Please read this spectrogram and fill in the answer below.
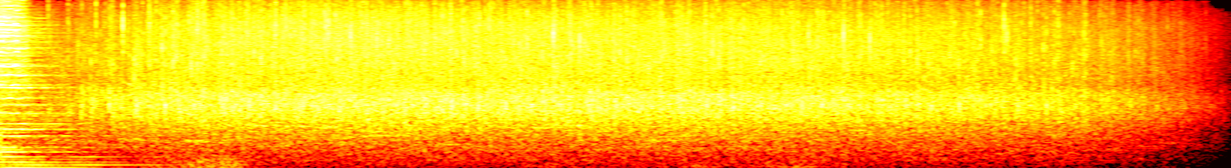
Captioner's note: applause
